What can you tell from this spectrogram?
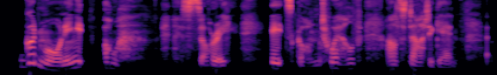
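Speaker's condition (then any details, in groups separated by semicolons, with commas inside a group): No condition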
